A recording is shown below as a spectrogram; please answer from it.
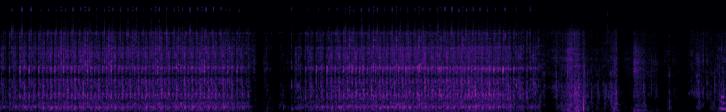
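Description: A sewing machine stitches fabric with a fast, steady mechanical whir, pausing briefly once, then stopping near the end as the cloth rustles and crinkles with a few handling noises.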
